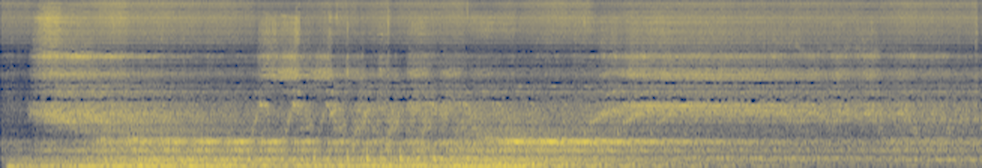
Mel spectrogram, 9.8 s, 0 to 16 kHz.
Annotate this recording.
Whispering Man
Vocal: Mr ROTPB
Recorded Tascam DR-05X
SFX conversion Edited: Adobe + FXs + Mastered
Soumdscape, effects, fx, Atmosphere, Horror, Ambient, Noise, Movie, Alien, Creatures, Futuristic, Voice, Field, space, Radio, Scary, Recording, Sound, Film, Vocal, Dark, Man, SFX, Cinematic, Whispering, sound-effects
